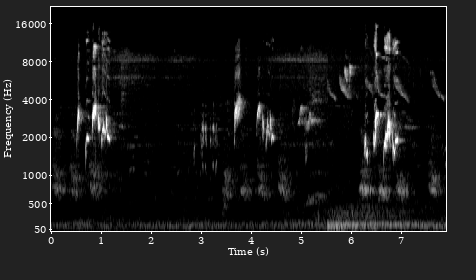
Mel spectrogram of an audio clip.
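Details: Red-whiskered bulbul in training for fighting-style song. Loud phrases of bright slurred whistles come at the start and near the end, while softer chirps and thin whistles from other birds fill the gaps over a low hum.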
